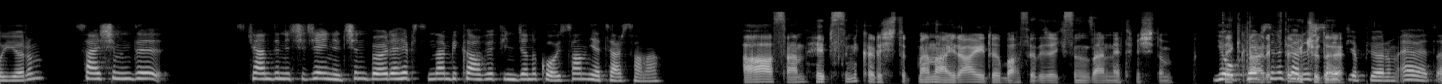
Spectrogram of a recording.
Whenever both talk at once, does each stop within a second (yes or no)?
no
